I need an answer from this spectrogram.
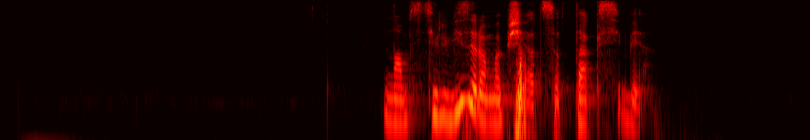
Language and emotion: Russian, neutral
